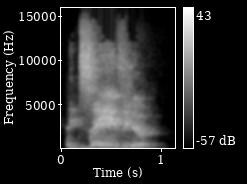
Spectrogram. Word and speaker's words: Xavier: But then a proper name would be, this name we say Xavier, Xavier. You pronounce a G and a Z.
